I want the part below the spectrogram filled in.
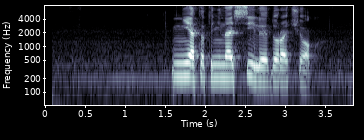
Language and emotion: Russian, angry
